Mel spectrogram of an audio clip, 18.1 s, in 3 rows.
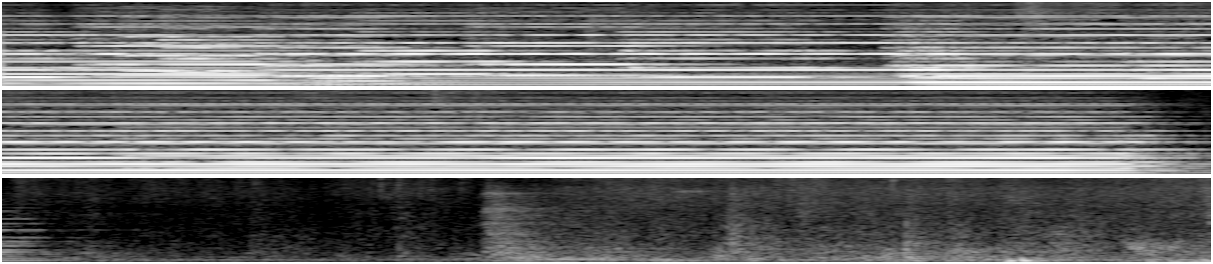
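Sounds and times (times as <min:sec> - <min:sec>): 
organ postlude: 0:00.0 - 0:12.4.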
